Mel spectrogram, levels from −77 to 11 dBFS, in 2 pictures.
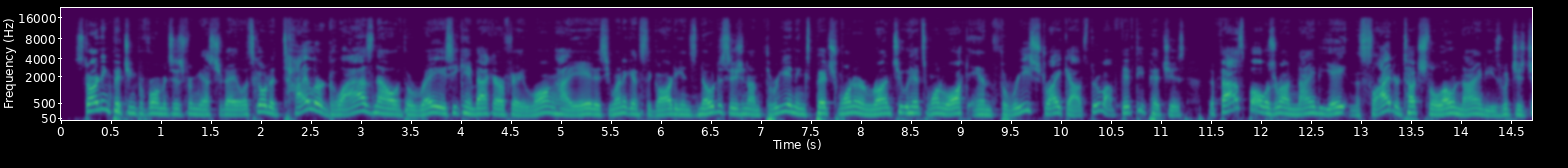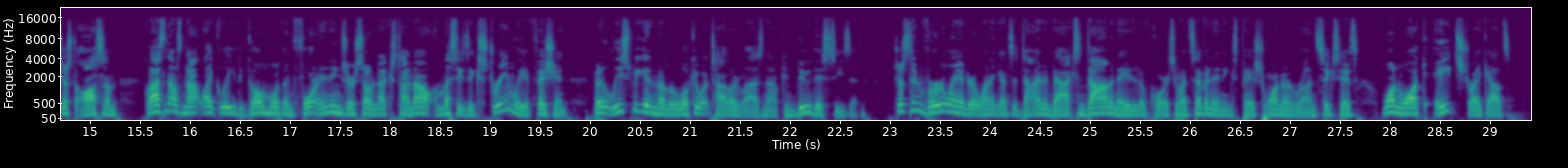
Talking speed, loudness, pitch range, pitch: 235 wpm, -22 LUFS, 140-180 Hz, 155 Hz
